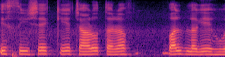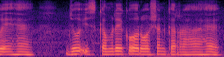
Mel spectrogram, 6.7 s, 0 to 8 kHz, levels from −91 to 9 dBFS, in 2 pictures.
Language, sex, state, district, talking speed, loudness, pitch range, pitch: Hindi, male, Manipur, Imphal West, 140 wpm, -20 LUFS, 145-160 Hz, 150 Hz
